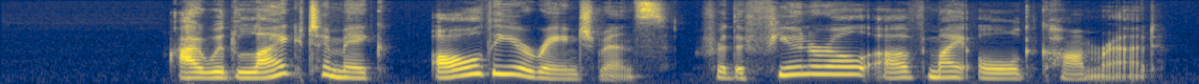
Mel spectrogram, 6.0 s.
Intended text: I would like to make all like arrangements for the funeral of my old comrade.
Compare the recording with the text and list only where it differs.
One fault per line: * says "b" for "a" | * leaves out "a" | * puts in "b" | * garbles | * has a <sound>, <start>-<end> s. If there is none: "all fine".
* says "the" for "like"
